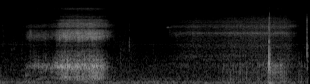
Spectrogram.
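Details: Snoring from a subject born 8/17/07: one rattling, fluttering snore on a breath in, then quieter breathing and a brief click.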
